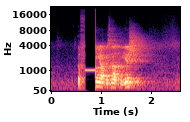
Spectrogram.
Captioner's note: beep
